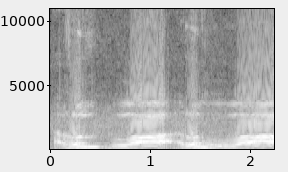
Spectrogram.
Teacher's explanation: यहाँ पर देखें लाम पर खड़ा ज़बर है और मुशद्दद है, तो ये मुशद्दद हर्फ को दो बार पढ़ेंगे, एक बार रा से मिलाकर, एक बार इसकी अपनी हरकत के मुताबिक। इसे रुल्ला, रुल्ला, और लाम पर खड़ा ज़बर है तो इसको एक अलिफ के बराबर खींचेंगे।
